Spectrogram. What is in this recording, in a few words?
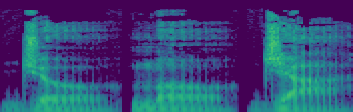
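"jomoja", concatenated syllables; Affixing experiment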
